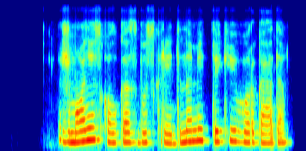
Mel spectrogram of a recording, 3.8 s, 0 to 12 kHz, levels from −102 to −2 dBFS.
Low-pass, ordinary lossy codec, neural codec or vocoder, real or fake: 7.2 kHz; Opus, 32 kbps; codec, 16 kHz, 8 kbps, FunCodec, trained on LibriTTS, 25 frames a second; fake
